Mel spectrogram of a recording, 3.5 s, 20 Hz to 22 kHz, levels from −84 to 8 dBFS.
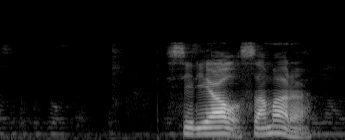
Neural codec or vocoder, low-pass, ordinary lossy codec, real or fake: none; 7.2 kHz; none; real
